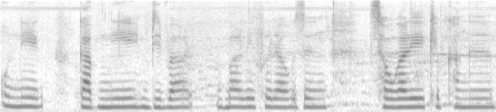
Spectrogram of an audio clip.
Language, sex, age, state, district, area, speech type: Bodo, female, 18-30, Assam, Baksa, rural, spontaneous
